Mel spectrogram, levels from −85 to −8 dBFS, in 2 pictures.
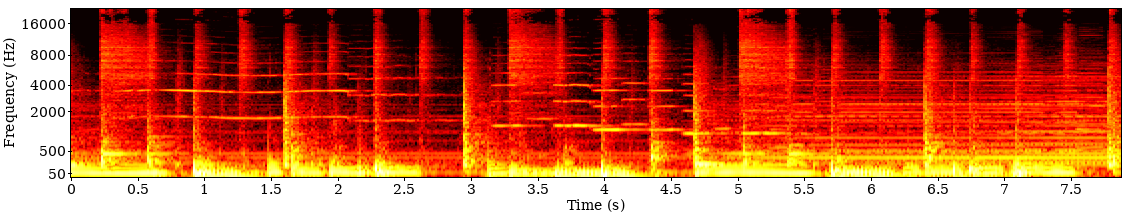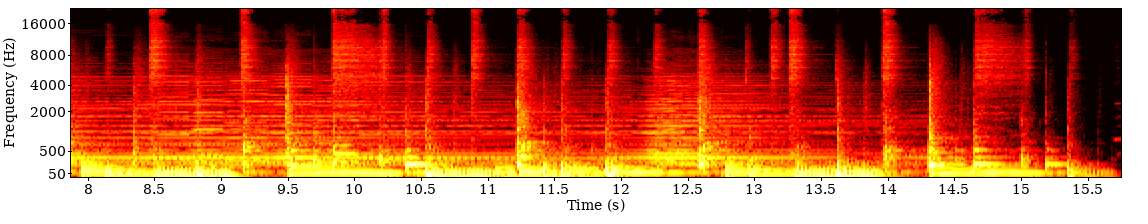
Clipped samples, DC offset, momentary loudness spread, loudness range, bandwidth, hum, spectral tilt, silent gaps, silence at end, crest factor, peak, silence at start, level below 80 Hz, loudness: under 0.1%; under 0.1%; 5 LU; 2 LU; over 20 kHz; none; -6 dB/octave; none; 0.1 s; 16 dB; -2 dBFS; 0 s; -22 dBFS; -21 LUFS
